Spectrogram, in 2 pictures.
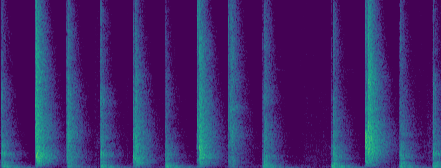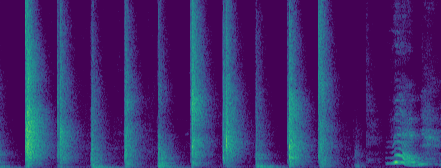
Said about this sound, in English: So we have clap, hit, stamp.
